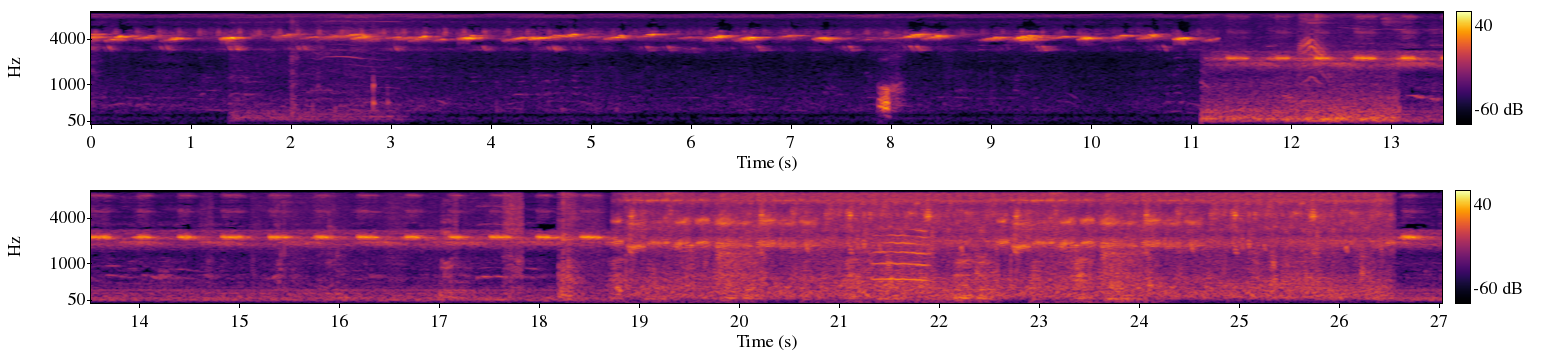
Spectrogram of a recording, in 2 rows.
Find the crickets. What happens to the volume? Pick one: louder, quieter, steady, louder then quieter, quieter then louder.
steady.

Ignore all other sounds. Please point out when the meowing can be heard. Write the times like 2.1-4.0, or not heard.
1.4-3.1, 11.1-13.1, 21.1-21.9.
